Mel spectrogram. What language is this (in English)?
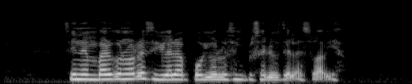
Spanish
